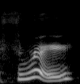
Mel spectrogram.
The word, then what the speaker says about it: through: other side i went through the playhouse so roux that's another word with a different pronunciation it has that ooh sound now we don't find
